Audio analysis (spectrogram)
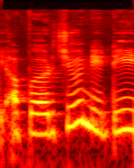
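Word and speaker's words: opportunity: अपॉर्च्यू और एनआई टी वाई को पढ़ेंगे निटी अपॉर्चुनिटी अपॉर्चुनिटी का मतलब होता है अवसर मान लीजिए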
